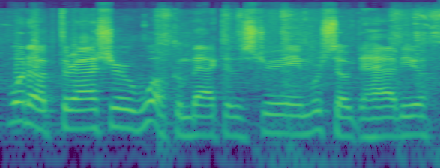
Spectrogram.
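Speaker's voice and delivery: usual speaking voice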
